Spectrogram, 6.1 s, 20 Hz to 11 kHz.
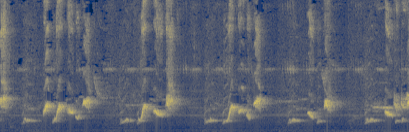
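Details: White-rumped shama male in his second moult, soon entering his third, singing a repeated phrase about every 1.5 seconds: a low whistle sliding up into rising, slurred notes, capped by sharp clicking ticks. Faint background hum.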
